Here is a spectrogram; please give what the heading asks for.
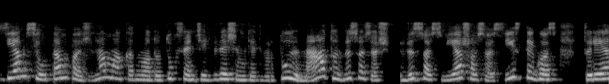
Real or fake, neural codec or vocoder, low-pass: real; none; 7.2 kHz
